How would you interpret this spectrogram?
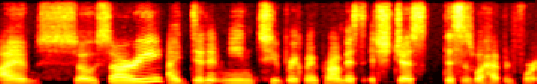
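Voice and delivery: ordinary talk, nothing marked

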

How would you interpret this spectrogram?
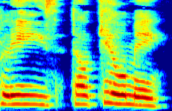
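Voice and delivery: rough, hoarse, croaking voice. Reading a story, Harry pleads with Dobby, croaking. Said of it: "croaked Harry".

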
